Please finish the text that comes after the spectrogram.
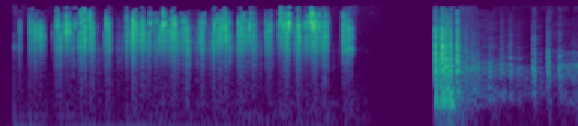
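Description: Dice rolled for a wisdom check rattle in a quick, busy clatter for about two seconds, then after a short pause they land with a sharp clack and a brief settling rattle. Fairly loud, no voices.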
